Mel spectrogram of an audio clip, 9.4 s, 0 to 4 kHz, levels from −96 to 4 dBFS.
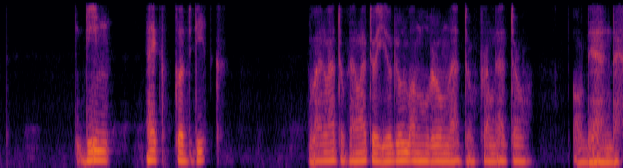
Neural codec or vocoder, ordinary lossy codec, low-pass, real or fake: codec, 16 kHz, 0.5 kbps, FunCodec, trained on LibriTTS, 25 frames a second; none; 3.6 kHz; fake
